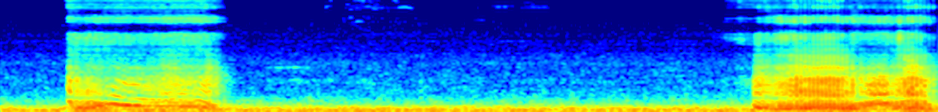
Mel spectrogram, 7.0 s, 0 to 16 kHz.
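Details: Sleeping dog with sleep apnea, somewhat improved on heart medication, on a hot 32°C day without air conditioning: two loud, rattling snores separated by a quiet pause of about four seconds.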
